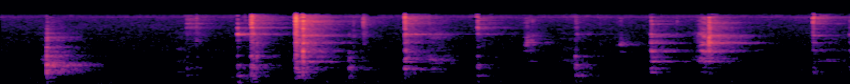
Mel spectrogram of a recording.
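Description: Wire whisk tapping and scraping against a glass mixing bowl as chocolate cake batter is scraped out of it: a run of about a dozen light, irregular clinks and ticks, the loudest about two seconds in.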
